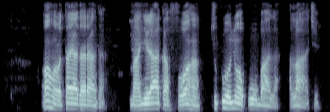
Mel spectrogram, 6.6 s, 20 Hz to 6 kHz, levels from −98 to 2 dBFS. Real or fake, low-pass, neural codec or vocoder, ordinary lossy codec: real; 5.4 kHz; none; none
